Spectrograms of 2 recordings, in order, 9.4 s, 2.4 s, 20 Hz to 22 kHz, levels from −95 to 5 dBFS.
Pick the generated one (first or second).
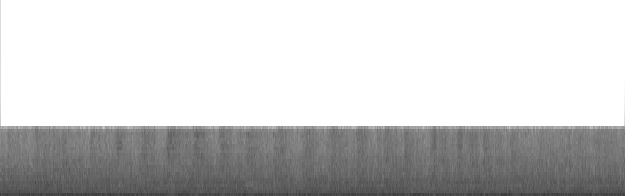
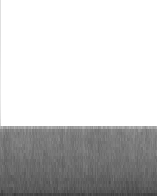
second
